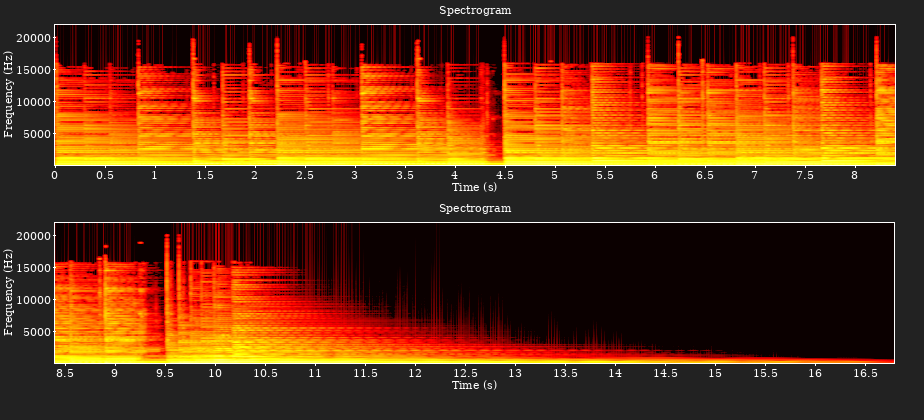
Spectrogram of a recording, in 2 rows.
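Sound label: 12 String Mystery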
